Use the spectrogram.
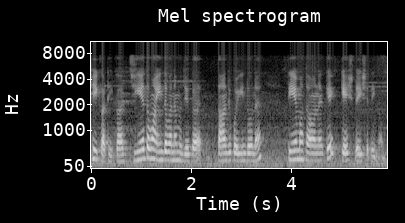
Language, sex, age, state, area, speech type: Sindhi, female, 30-45, Maharashtra, urban, spontaneous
